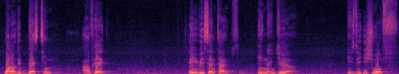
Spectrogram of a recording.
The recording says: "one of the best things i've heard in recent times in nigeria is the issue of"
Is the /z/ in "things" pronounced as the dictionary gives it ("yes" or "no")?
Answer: no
